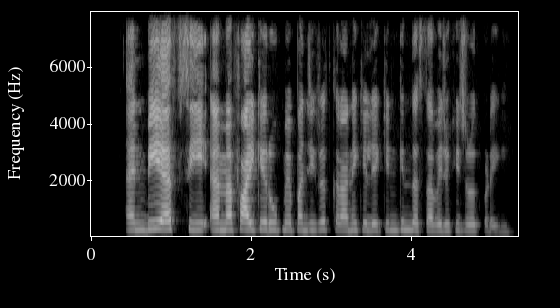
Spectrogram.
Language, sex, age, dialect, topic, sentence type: Hindi, female, 18-24, Hindustani Malvi Khadi Boli, banking, question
